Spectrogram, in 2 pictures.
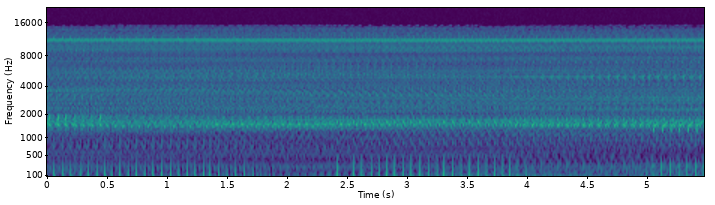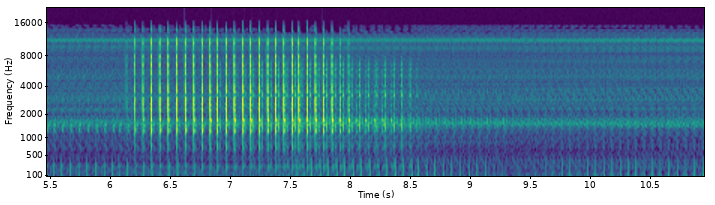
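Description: Rain on a wet patio, its sound slowed down with the slow-motion footage into a buzzy, rapidly pulsing drone with a steady high tone. It swells louder and brighter for about two seconds in the middle.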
